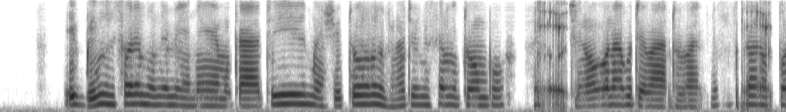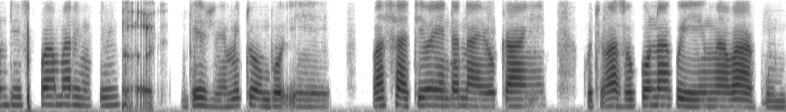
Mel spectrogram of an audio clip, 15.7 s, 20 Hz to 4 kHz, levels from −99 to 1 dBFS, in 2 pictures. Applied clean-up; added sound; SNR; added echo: neural diffusion model UNIVERSE++.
